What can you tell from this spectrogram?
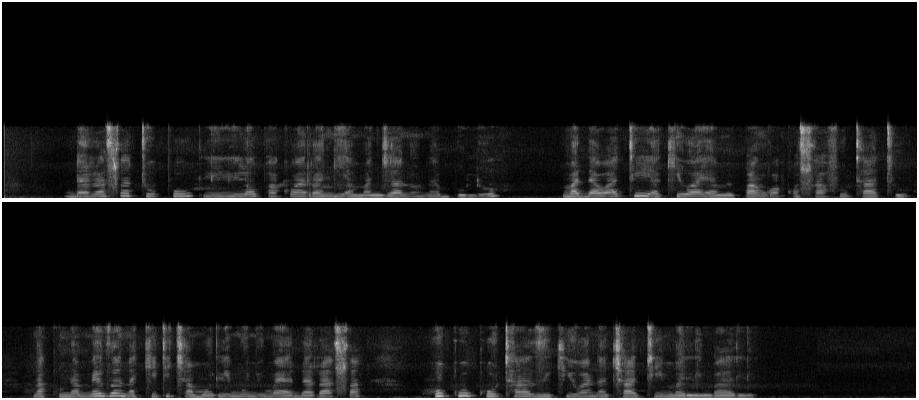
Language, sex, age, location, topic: Swahili, female, 18-24, Nairobi, education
